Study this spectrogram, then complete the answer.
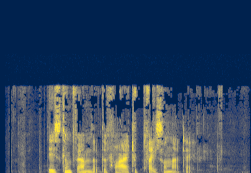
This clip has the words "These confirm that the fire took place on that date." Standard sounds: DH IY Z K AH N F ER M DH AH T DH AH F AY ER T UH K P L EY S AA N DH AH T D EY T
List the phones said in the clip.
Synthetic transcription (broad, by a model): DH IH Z K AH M F ER M DH AH T DH AH F AY ER T UH K P L EY S N DH AH T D EY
